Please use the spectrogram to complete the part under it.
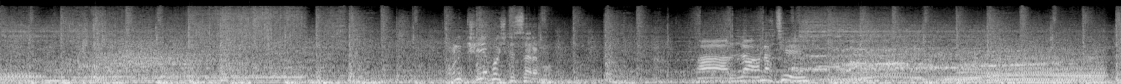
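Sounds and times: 
car tires skidding and squealing during a chase: 0.0 - 3.2, 7.8 - 11.2
car engine roaring under heavy acceleration during a chase: 0.0 - 4.6, 5.6 - 11.2
speech: 4.8 - 5.8, 7.0 - 8.9.

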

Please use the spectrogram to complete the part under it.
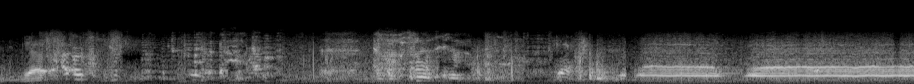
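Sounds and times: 
laughter: 0.3 - 6.3
train rumbling as it arrives in a city: 5.9 - 9.1
train whistle blasts as a train arrives in a city: 6.3 - 9.1.

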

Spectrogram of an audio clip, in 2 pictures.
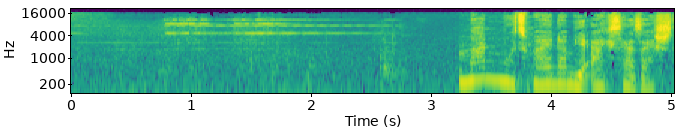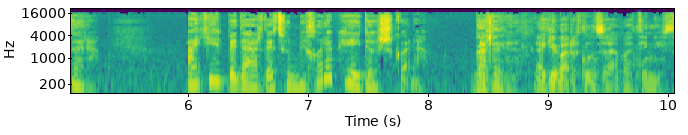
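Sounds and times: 
telephone with high electronic trilling ring: 0.0 - 3.7
speech: 3.2 - 10.0.

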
